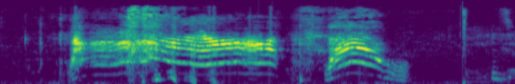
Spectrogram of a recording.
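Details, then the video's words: A domestic cat meowing indoors: a long, loud, wavering yowl lasting over a second, then a short rising-and-falling meow, with people talking and laughing around it. "cats meowing"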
